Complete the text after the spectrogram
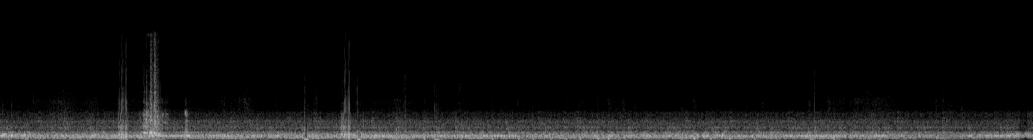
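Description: A low electronic hum buzzes steadily with static.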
